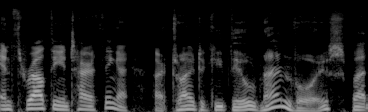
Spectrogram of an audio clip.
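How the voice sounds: Someone speaks in a natural reading voice.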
